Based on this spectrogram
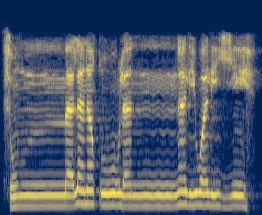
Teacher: الميم المشددة والنون المشددة كل منهما يغن بمقدار حركتين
